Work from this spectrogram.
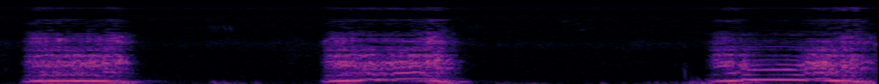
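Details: A lioness roaring to send a message: three deep, loud, moaning roars, each about half a second to a second long with a strong low tone, separated by brief pauses and soft grunts.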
